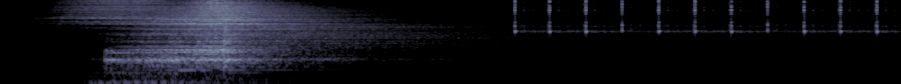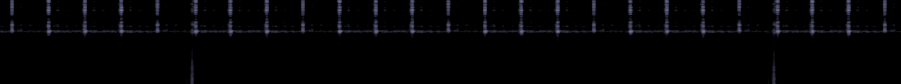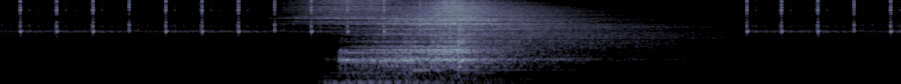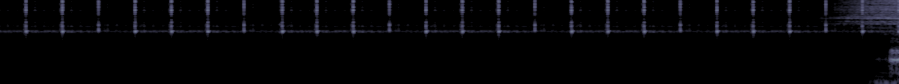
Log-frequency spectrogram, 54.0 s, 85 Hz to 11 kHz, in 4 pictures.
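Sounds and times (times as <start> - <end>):
cymbals: 0.7 - 6.6, 31.2 - 37.4, 53.1 - 54.0
clock ticking: 7.7 - 33.0, 38.2 - 54.0.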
